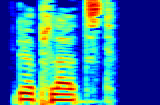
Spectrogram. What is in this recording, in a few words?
"geplatzt", German; adjectives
